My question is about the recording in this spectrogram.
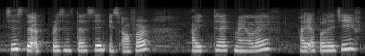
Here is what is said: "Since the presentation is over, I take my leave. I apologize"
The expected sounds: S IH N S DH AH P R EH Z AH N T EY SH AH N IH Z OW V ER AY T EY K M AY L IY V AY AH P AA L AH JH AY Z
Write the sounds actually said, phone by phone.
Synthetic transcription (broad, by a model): S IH N S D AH P R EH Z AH N T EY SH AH N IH S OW F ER AY T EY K M AY L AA F AY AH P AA L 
